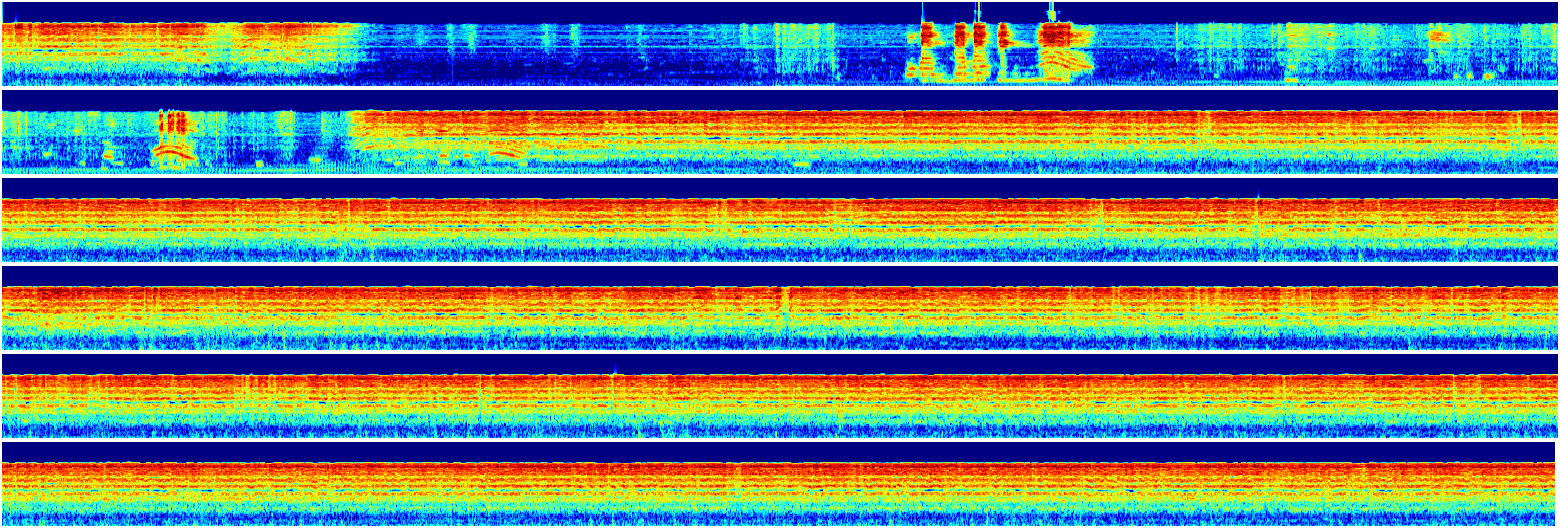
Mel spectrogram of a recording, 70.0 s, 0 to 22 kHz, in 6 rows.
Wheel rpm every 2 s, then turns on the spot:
170, 20, 10, 0, 10, 10, 20, 160, 230, 230, 230, 230, 230, 230, 220, 220, 220, 230, 230, 220, 230, 230, 240, 230, 230, 230, 220, 210, 220, 220, 220, 240, 230, 220, 210.
8-12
